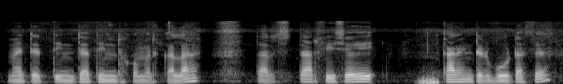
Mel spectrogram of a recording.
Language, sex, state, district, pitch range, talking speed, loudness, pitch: Bengali, male, Tripura, Unakoti, 100-110 Hz, 115 wpm, -21 LUFS, 105 Hz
